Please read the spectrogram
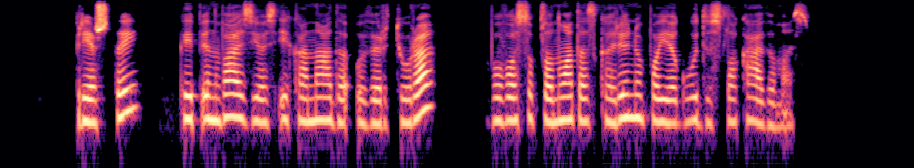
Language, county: Lithuanian, Vilnius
